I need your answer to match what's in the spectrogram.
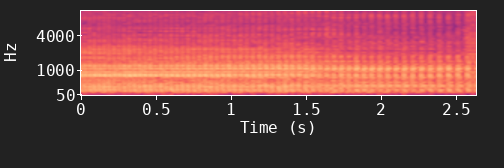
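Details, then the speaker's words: Platina motorcycle revved then switched off: fast tractor-like hammering rattle that slows slightly then cuts out sharply; cause found to be a broken clutch weight balancer. "इसमें समस्या है कि इसको race लेकर बंद करने से य ट्रैक्टर जैसा घड़ घड़ घड़ आवाज करने लगता है"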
